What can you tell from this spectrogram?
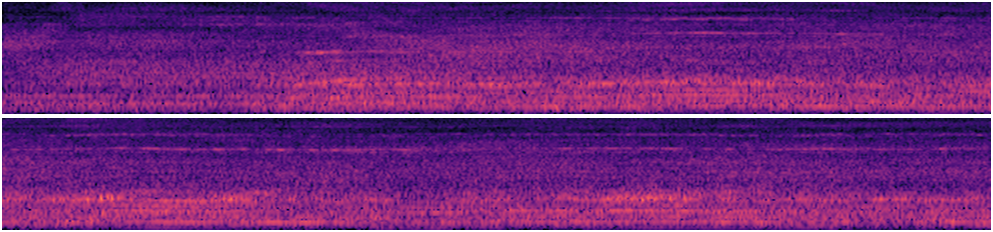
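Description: Riccar upright vacuum cleaner with two suction motors running steadily as it is pushed back and forth over carpet. It makes a constant motor whine with a high steady tone, its lower tones wavering slightly as it moves.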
